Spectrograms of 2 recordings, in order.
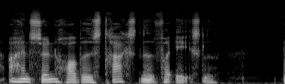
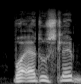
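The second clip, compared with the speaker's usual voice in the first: higher, louder scolding call; 7 semitones higher, 5 dB louder than usual. A narrator's reading. Man by the road scolds the riding father, calling out. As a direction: call out a high-pitched reproach. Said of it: "råbte manden til Joha".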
